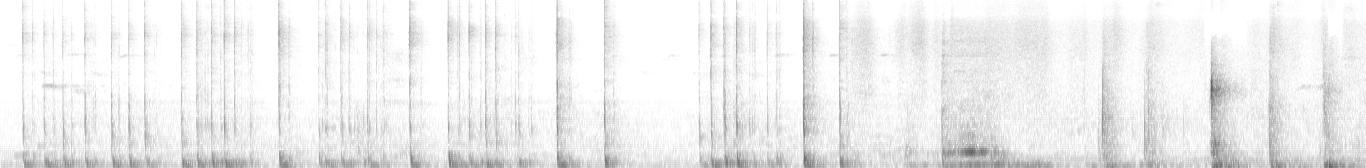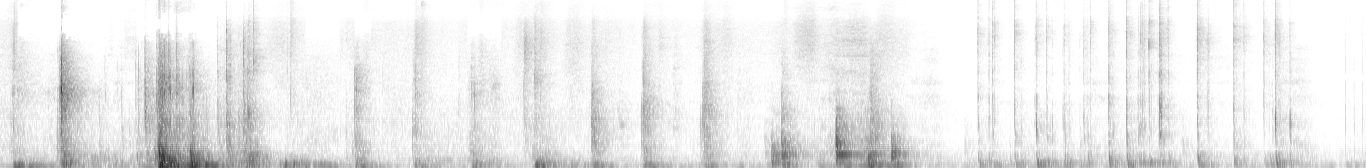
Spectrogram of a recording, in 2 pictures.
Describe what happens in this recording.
I was typing on my laptop, stood up and closed the window. I then came back to my desk and continued working on my laptop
